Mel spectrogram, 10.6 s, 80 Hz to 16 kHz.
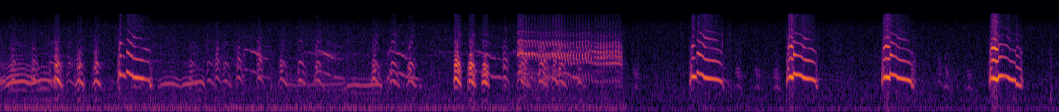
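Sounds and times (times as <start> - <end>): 
bird giving harsh honks with a downward slur: 0.0 - 8.2.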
